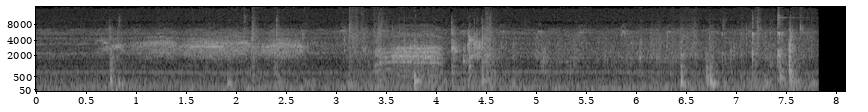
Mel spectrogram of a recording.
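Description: Bird calls in the aviary, one stretch about a second in and a shorter pitched call around three and a half seconds, with scattered light taps and clicks as a New Caledonian crow works at a wooden vending box. The sound cuts off abruptly just before the end.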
